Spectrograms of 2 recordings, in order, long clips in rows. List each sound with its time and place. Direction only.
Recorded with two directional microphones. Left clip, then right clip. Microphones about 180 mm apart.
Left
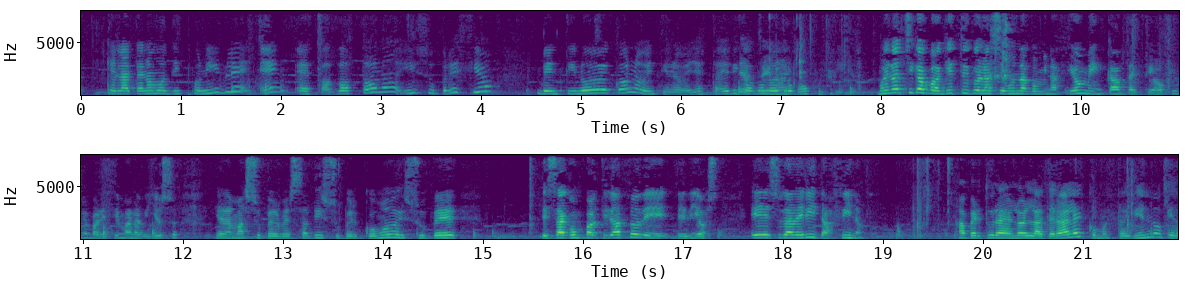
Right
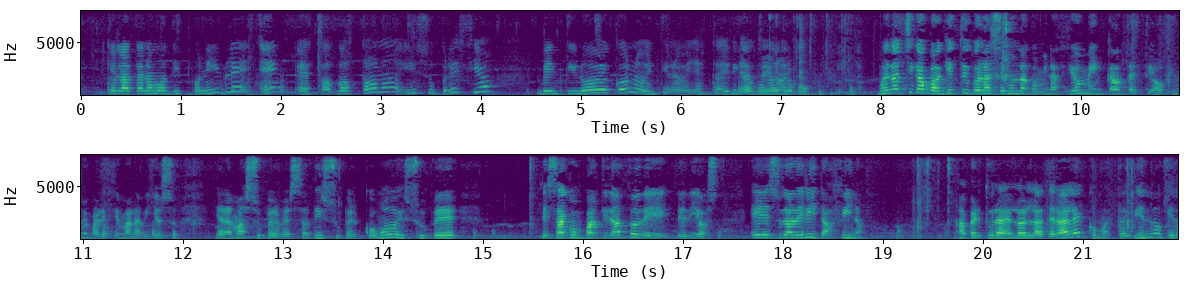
0.3 s a woman's voice: 30° left (ahead or behind); by 21.9 s 50° left (ahead or behind)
